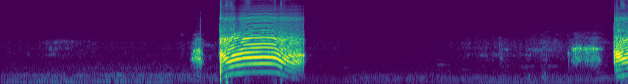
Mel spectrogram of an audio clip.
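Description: A woman's voice making one drawn-out vocal sound, about a second long, with its pitch rising and then falling, about two seconds in; it cuts off suddenly. Before it there is only a faint low hum.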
